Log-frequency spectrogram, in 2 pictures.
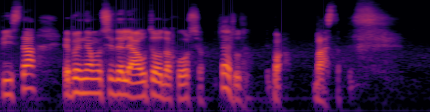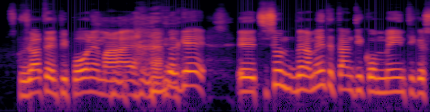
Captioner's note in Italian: sbuffare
